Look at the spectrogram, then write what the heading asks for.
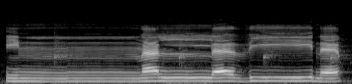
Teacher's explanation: نون کے اوپر شد، وہاں پر غنہ کرنا ہے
